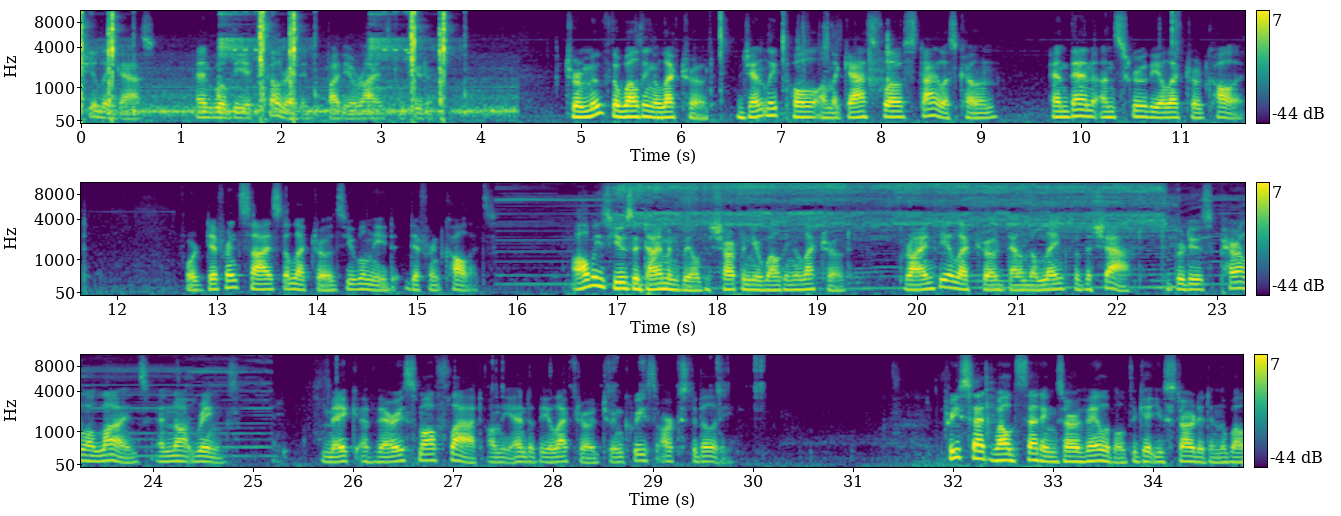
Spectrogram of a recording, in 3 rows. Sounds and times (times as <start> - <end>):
Speech: 0.0 - 3.6, 4.8 - 11.7, 12.6 - 15.8, 16.6 - 24.9, 25.7 - 29.8, 31.9 - 34.9.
